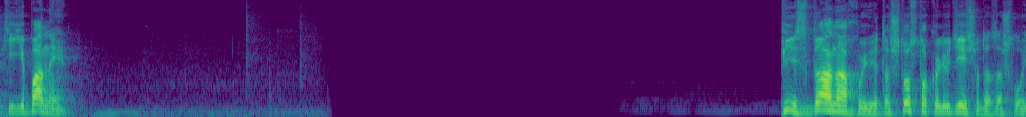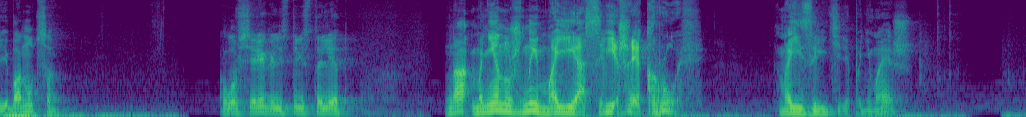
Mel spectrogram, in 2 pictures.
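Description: A young man speaks with animation into a close microphone, in bursts with pauses.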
